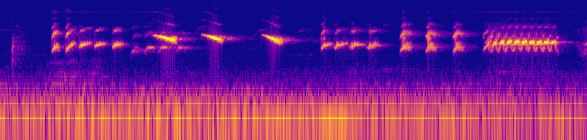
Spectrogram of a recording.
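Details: Asian pied starling youngster learning its song: a quick sequence of clipped double-toned chirps and short whistled slurs, ending in a brief buzzy rattle, over a low background hum.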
